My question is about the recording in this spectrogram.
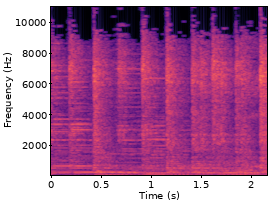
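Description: A small band rehearsing live in a room: guitar playing over a drum kit beat with bass drum and regular sharp drum hits.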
